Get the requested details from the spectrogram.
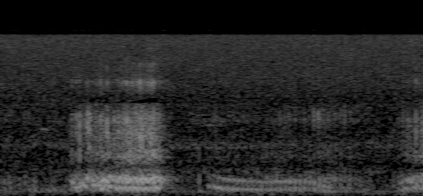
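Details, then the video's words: Cat purring while making a strange extra sound: a loud breathy buzzing burst, then a softer rising-falling nasal tone, and another loud burst at the end, over a low purr. "Cat Makes Strange Sound While Purring"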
